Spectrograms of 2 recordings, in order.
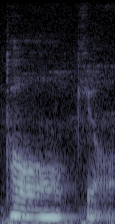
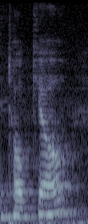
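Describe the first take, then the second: First: Both O vowels are drawn out long. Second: Both O vowels are short. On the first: The speaker calls it right. "in Japanese you have to say Tokyo" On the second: The speaker calls it wrong. "in English we say Tokyo"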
